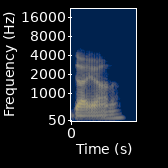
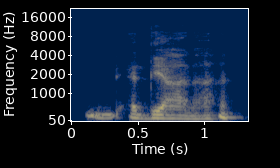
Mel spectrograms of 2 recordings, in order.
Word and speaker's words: dhyana: dhyana. Is that how you pronounce it? Dhyana? Dhyana.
